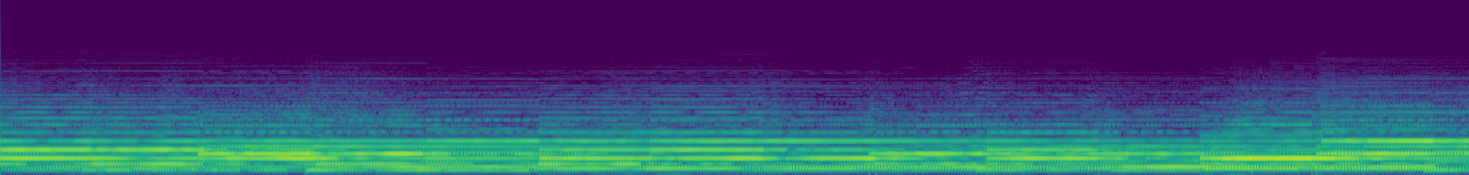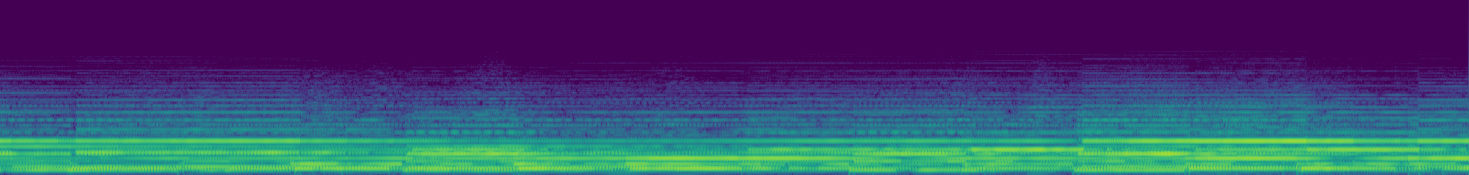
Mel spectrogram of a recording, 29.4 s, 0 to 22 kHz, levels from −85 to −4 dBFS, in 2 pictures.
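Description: Nothing in the recording stood out as a technical problem on listening.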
